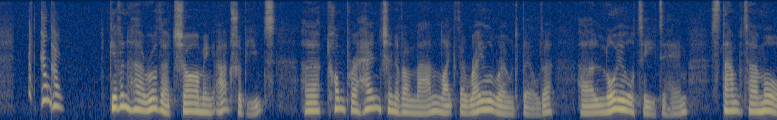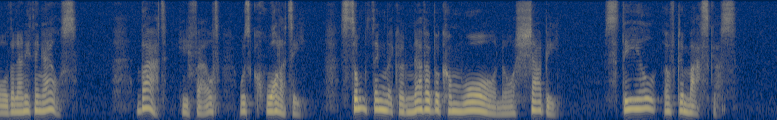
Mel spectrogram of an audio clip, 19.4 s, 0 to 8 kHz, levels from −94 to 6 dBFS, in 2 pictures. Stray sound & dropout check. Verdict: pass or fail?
fail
